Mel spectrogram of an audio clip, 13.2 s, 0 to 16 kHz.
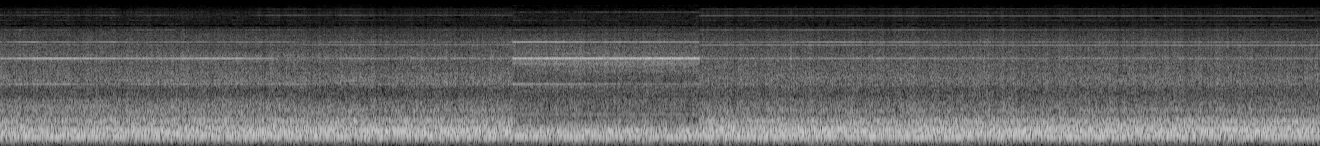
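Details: J79 jet engines on a ground run after refuelling and fixing leaks, to verify the leak repairs; smooth, steady turbine roar with a constant high whine, no surging or rattles. Normal jet engine idle.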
